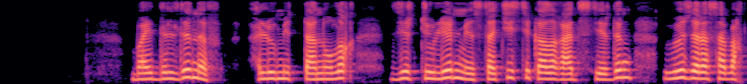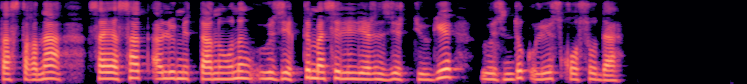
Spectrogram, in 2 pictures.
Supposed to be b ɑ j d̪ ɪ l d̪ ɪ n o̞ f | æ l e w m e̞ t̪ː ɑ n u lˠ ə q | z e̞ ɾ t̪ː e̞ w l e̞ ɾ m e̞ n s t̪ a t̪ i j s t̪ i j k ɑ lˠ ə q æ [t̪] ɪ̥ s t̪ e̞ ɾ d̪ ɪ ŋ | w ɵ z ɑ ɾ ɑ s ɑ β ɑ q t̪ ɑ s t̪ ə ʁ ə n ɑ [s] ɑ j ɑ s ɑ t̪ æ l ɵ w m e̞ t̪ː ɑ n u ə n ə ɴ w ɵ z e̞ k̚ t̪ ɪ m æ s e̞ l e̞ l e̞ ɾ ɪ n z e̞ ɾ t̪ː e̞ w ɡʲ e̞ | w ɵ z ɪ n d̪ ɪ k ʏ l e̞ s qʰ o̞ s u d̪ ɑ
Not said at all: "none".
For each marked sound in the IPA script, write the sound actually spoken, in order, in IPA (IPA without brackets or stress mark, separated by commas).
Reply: d̪, s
